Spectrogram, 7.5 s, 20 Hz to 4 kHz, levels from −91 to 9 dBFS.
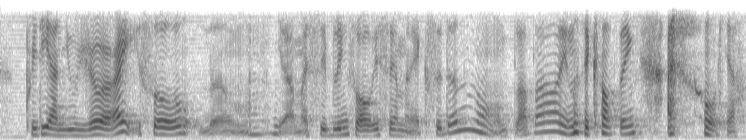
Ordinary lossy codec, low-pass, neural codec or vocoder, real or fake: none; 3.6 kHz; none; real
